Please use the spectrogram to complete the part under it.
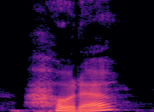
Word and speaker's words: Jota: which is Hoda, which is the way that we pronounce Jota, the letter J in Spanish.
